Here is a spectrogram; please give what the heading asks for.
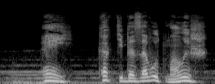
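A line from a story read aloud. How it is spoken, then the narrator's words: Quiet opening. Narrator (Russian): Тихо начала разговор Таня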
